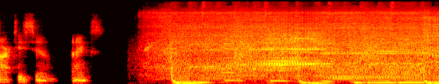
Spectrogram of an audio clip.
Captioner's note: saw buzzing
